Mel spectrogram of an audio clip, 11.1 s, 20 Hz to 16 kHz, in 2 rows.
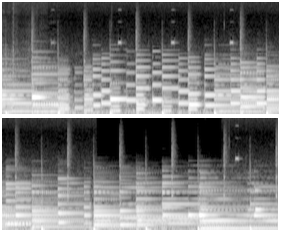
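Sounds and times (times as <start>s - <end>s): sharp clicks on the beat: 0.0s - 7.0s
piano music: 0.0s - 11.0s.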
